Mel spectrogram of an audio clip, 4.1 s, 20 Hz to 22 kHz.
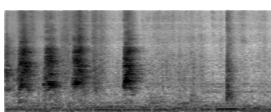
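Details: Male fawn-and-white Chihuahua born March 2017, kept at a pet shop, giving four sharp, thin barks in the first two seconds, then one faint bark, over a low steady indoor hum.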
